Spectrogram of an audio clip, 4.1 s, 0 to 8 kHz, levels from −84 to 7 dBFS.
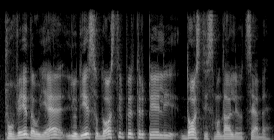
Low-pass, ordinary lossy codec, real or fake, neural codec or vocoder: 7.2 kHz; none; real; none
